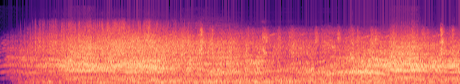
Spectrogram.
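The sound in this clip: A loud, harsh roaring sound effect made to voice Martians as a mating bellow. It rises quickly into a dense, sustained blast like a jet or explosion and holds steady for several seconds.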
